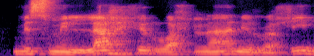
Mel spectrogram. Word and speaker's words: بسم اللہ الرحمن الرحیم: سن لیجئے گا، کیونکہ بعض حضرات اس بسم اللہ الرحمن الرحیم کے تلفظ کو غلط کرتے ہیں اور وہ پڑھتے ہیں بسم اللہ الرحمن الرحیم، نون کو 2 مرتبہ پڑھتے ہیں، حالانکہ 1 مرتبہ نون ہے، اور اس کا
